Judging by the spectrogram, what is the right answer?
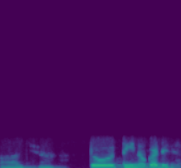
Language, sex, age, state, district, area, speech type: Hindi, female, 18-30, Madhya Pradesh, Betul, urban, conversation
